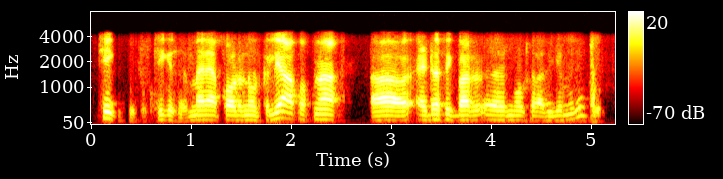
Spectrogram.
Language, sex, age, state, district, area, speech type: Urdu, male, 45-60, Delhi, East Delhi, urban, conversation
